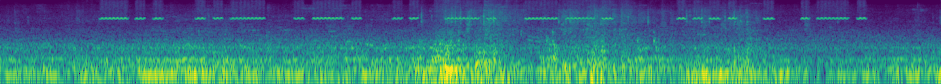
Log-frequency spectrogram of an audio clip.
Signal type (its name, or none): Morse code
